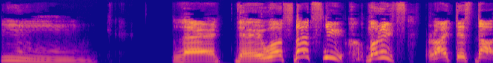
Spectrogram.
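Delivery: pompous, playful, flamboyant royal drawl, long "hmm". As King Julien, giving an order to Maurice: King Julien voice. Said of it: "King Julian reclined on his royal throne".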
